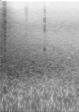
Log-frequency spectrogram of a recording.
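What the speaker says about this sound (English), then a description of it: "Tactically shooting a tactical shotgun." A single loud, close blast from a tactical shotgun, with a sharp crack at the start that rings out and fades over about a second.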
